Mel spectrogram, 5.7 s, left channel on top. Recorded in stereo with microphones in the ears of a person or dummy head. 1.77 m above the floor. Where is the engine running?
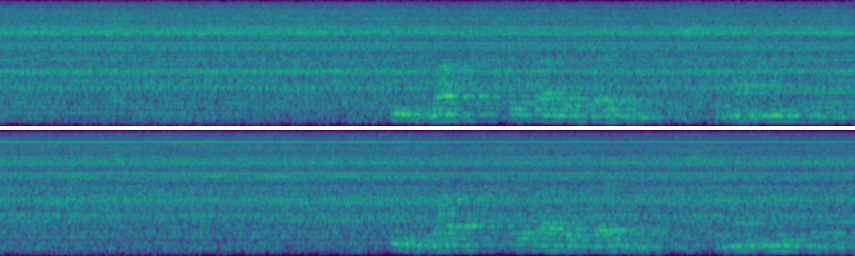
70° left (ahead or behind), 0.8 m.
